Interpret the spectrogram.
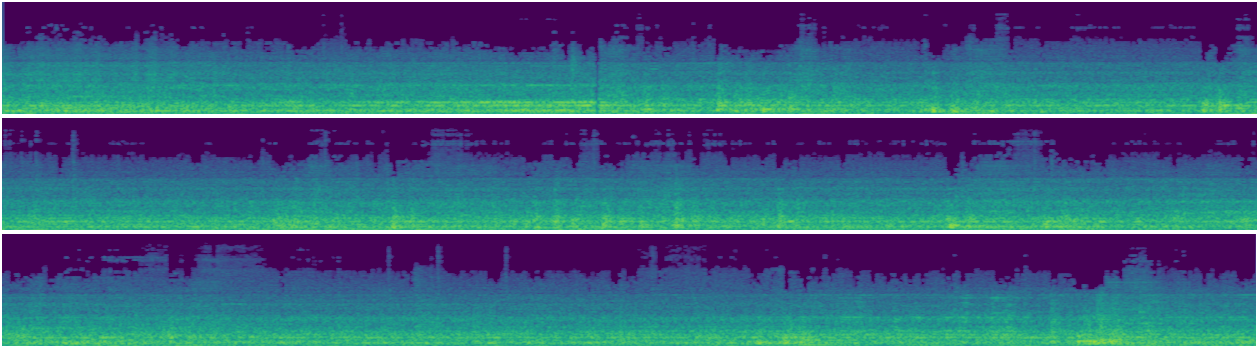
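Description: Passenger train running at speed, heard from inside the car: a steady rumble of wheels on the rails with a constant hum and occasional clacks over rail joints.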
